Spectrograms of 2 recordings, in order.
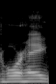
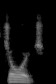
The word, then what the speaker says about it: George: in the last series George Soriano George is it pronouncing Jorge nothing it's George hahaha okay of course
